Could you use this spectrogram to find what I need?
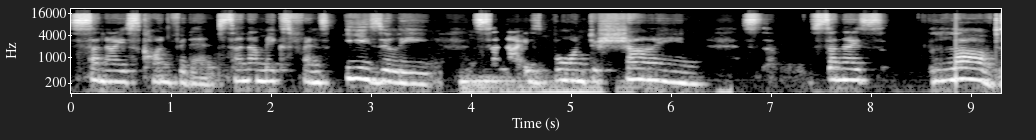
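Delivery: gentle, soft, soothing whisper. Parent showing the affirmations whispered to a daughter falling asleep, whispering. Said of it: "I'm whispering things like".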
